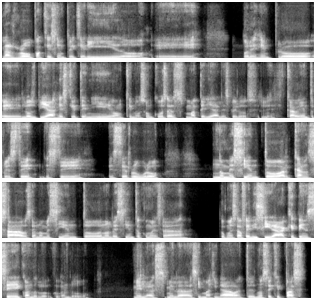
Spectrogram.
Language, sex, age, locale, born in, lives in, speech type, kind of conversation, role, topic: Spanish, male, 40-44, es-CO, Colombia, United States, conversation, advice, user, ¿Cómo puedo alcanzar metas materiales sin sentir satisfacción personal?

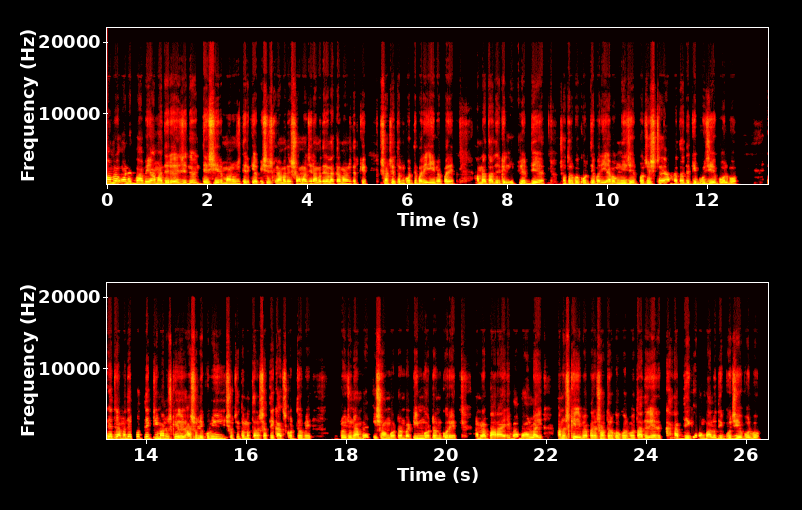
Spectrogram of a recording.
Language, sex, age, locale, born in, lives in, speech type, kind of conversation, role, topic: Bengali, male, 20-24, bn-BD, Bangladesh, Bangladesh, conversation, unstructured, none, পৃথিবীর জলবায়ু পরিবর্তন সম্পর্কে আপনার মতামত কী?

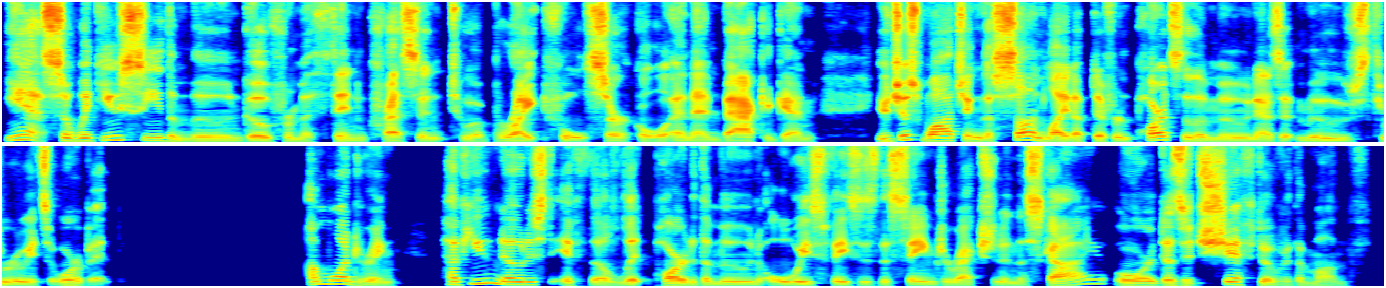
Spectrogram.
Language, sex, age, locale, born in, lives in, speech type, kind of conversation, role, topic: English, male, 25-29, en-US, United States, United States, read, expert-assistant, expert, What causes the different phases of the moon?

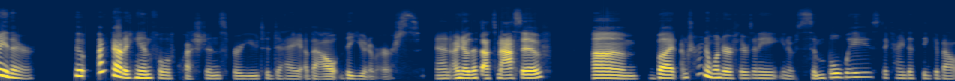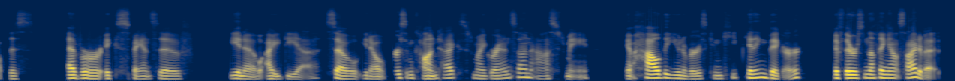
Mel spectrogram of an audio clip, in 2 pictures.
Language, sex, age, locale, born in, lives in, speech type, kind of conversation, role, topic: English, female, 25-29, en-US, United States, United States, read, expert-assistant, asker, How can I use a simple demonstration or analogy to explain how the universe is expanding?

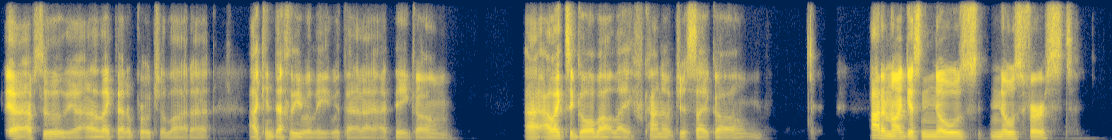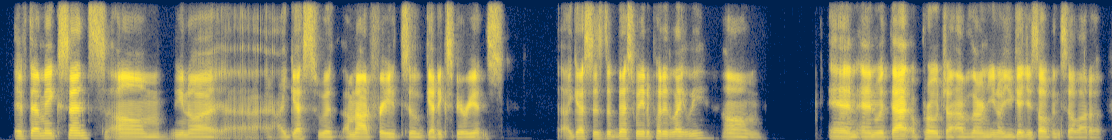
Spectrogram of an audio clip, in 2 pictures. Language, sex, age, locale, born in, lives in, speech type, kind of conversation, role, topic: English, male, 30-34, en-US, United States, United States, conversation, unstructured, none, What is one way your approach to learning has changed over time?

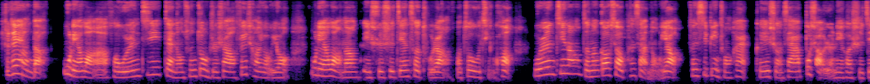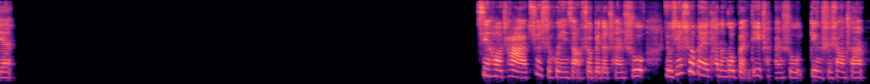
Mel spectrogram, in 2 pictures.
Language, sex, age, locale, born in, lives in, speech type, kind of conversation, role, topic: Chinese, female, 25-29, zh-CN, China, United States, read, expert-assistant, expert, 我们能不能把城市里的智能科技用在农村种植中，来帮助农民提升收成？你有什么点子？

